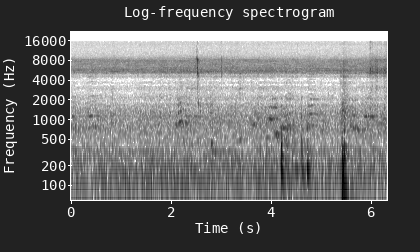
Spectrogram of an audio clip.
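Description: A person chewing food, with a few short soft knocks and clicks from handling the food and cup, the loudest about five seconds in, over a steady high hiss.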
